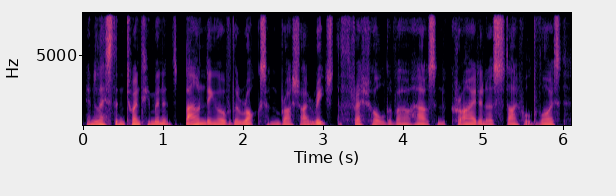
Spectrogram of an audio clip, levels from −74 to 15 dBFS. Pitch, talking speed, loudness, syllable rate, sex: 110 Hz, 235 wpm, -20 LUFS, 5.7 syllables/s, male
